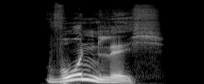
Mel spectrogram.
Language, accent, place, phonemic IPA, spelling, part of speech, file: German, Germany, Berlin, /ˈvoːnlɪç/, wohnlich, adjective, De-wohnlich.ogg
- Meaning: 1. comfortable, cosy 2. homely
